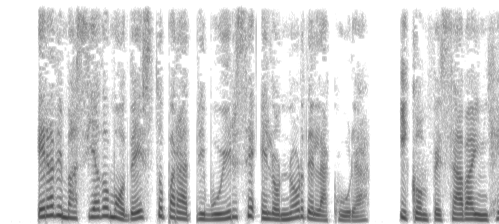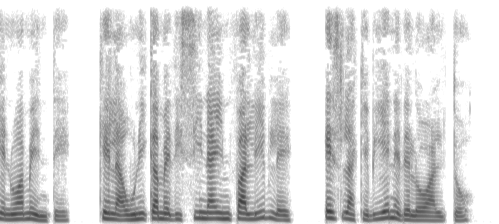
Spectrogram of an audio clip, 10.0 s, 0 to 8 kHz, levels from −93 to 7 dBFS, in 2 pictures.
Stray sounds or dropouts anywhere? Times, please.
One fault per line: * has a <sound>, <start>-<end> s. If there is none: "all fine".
* has a dropout, 1.9-2.0 s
